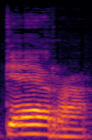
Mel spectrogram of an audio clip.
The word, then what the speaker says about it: guerra: G-U-E makes a G sound, and we have guerra, which means war, which is where we get our guerrilla warfare, guerrilla.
